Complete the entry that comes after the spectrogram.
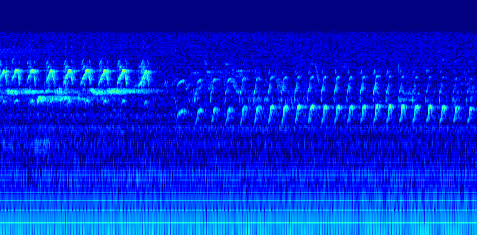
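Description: Faint birdsong over a steady low hum. A bird repeats a short high chirp several times a second for about a second and a half. Then comes a longer, rapid series of short down-slurred notes.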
